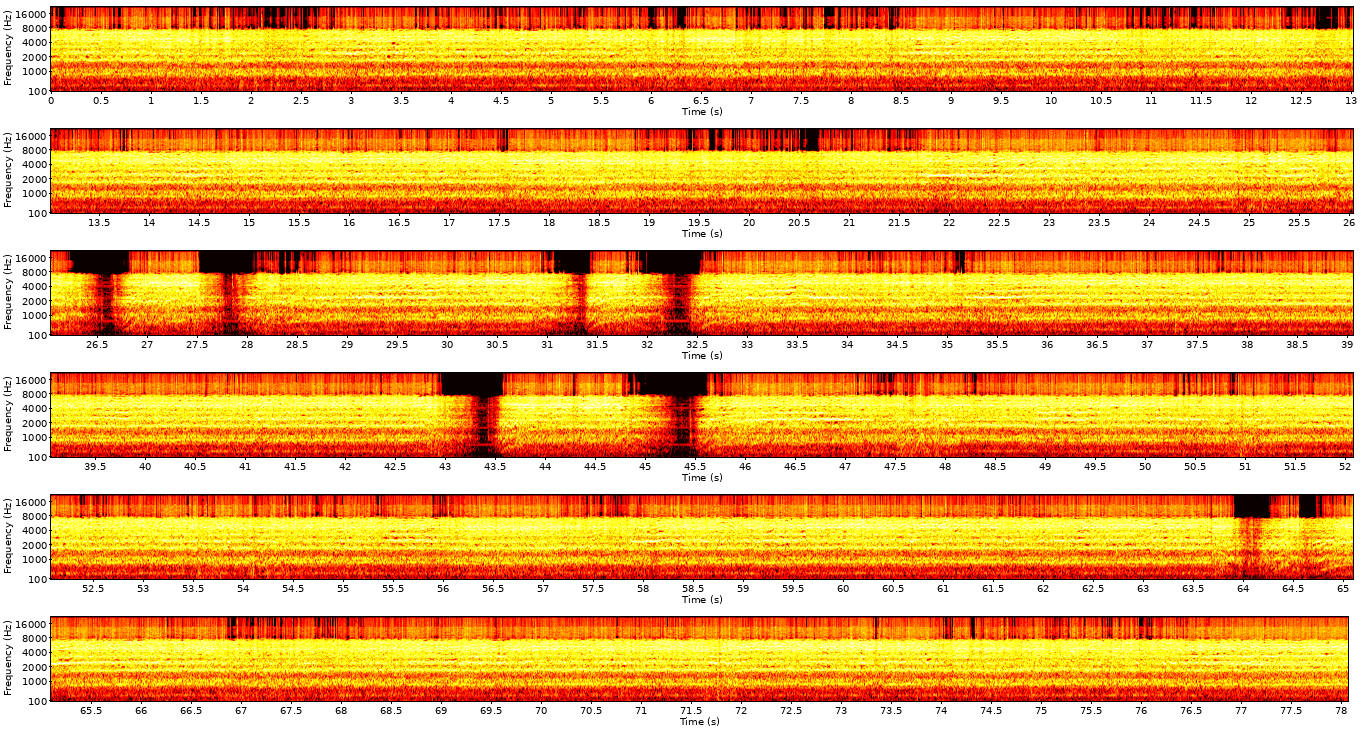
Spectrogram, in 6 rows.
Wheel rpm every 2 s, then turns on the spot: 230, 230, 230, 220, 230, 230, 230, 230, 230, 230, 230, 210, 220, 110, 180, 150, 140, 220, 230, 240, 230, 130, 130, 200, 220, 220, 230, 230, 220, 230, 230, 190, 150, 230, 230, 230, 230, 230, 220.
none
